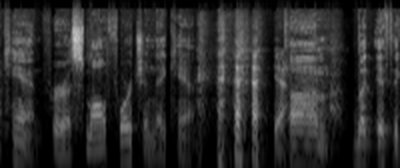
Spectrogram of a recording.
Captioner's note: laughs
